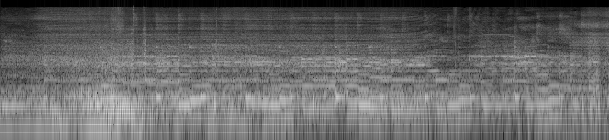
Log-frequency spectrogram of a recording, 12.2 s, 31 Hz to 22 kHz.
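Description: Music from a radio broadcast playing through a Sony CFS-715S boombox's speakers, a melody of held notes, with a low rumble of the set being handled in the first couple of seconds.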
